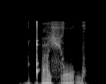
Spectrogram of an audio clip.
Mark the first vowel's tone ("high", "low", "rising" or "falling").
low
